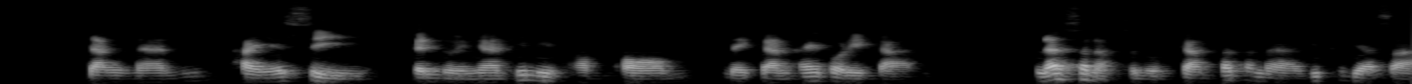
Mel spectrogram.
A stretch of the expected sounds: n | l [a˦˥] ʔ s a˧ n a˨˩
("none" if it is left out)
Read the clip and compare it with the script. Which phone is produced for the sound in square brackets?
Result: ɛ˦˥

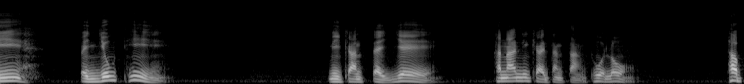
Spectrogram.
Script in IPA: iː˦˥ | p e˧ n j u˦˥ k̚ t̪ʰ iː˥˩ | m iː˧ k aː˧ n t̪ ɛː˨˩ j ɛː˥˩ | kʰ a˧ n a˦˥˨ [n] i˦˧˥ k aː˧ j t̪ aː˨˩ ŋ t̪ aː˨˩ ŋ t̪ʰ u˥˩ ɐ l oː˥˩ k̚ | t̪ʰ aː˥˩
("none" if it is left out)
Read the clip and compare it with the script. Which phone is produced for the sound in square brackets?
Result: n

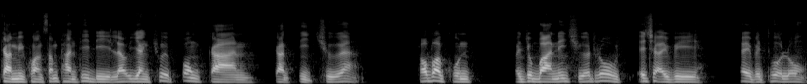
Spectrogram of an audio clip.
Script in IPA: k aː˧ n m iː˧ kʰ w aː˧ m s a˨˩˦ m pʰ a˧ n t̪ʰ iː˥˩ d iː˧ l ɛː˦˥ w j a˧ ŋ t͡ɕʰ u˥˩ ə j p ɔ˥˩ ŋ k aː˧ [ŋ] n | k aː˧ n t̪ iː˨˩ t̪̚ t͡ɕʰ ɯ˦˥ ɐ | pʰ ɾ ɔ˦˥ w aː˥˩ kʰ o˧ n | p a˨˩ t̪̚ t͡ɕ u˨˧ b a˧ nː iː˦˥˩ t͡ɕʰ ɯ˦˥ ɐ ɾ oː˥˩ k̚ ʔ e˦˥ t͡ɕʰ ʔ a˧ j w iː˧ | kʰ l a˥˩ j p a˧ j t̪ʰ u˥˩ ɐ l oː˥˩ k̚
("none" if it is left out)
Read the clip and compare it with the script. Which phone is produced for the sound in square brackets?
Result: none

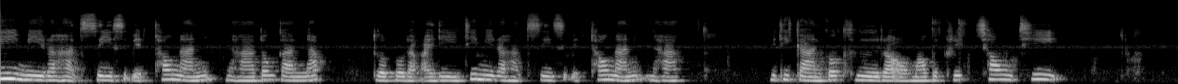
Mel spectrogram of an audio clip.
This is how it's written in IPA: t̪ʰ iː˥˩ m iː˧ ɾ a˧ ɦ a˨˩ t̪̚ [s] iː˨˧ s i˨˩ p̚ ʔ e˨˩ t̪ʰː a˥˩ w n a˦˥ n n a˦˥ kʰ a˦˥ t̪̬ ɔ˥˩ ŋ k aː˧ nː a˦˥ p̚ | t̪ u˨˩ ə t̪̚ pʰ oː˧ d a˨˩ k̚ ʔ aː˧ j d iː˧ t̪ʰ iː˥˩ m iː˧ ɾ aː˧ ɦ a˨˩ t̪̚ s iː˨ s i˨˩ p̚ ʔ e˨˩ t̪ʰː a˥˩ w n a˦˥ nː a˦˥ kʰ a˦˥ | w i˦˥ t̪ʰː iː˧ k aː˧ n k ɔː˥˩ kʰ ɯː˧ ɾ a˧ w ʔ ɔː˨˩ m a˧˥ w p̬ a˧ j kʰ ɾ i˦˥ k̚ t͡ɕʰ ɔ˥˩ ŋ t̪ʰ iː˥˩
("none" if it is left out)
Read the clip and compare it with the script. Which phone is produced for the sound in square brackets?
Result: s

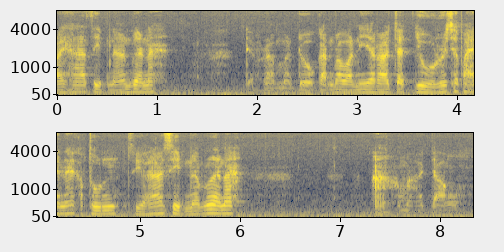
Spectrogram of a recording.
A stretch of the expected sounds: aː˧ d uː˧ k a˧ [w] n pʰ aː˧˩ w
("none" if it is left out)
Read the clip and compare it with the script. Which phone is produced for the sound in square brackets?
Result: none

